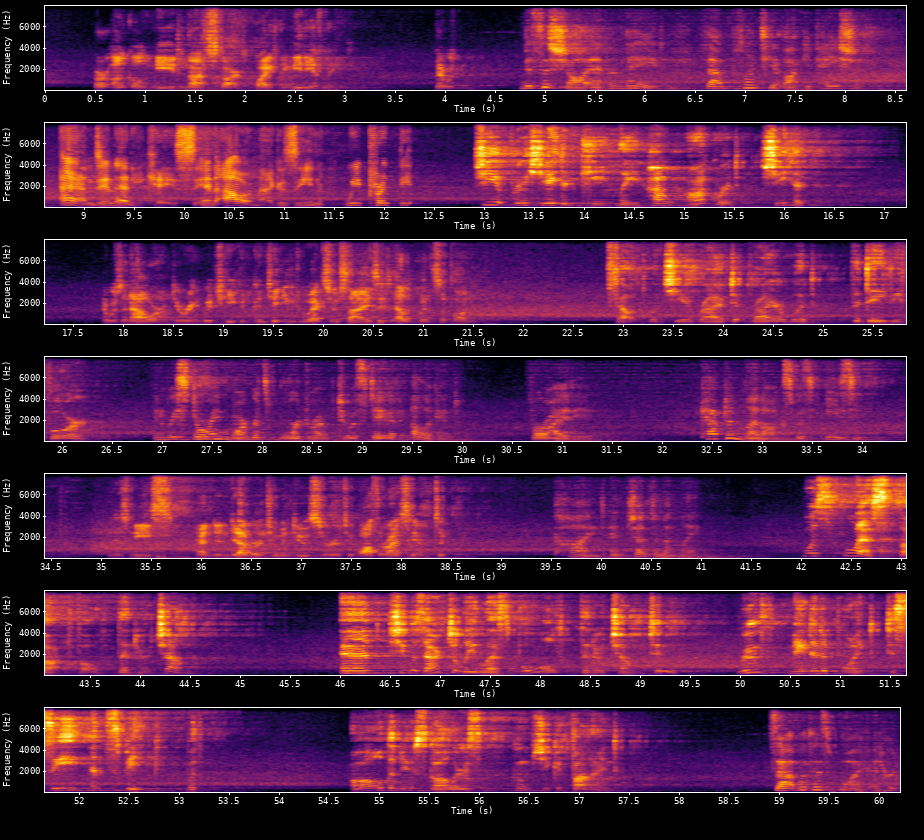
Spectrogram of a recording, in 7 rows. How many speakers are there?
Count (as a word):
four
